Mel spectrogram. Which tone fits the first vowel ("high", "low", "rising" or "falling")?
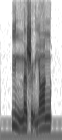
falling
